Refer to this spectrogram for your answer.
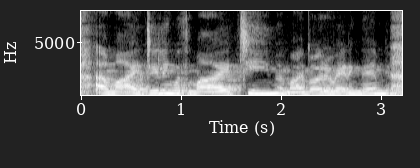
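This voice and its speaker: A woman talks with ordinary pitch variation, with audible room echo and noticeable background noise. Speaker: startup founder and CEO. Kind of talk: panel discussion.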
